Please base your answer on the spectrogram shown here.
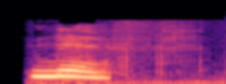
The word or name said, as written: niff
